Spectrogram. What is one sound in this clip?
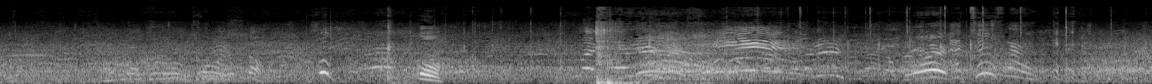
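Fans shout and whistle loudly.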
